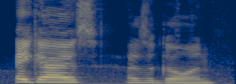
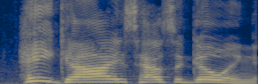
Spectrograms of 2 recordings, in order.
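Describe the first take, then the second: First: It is said in a plain, calmer way. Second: It is said with exaggerated, lively energy.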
